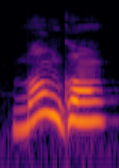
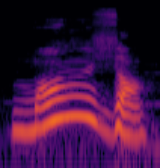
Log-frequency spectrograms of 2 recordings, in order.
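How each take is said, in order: First: The g is hard, like in go. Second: The g is soft, like in mirage. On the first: The speaker calls it wrong. "Pour ne pas dire mangon" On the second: The speaker calls it right. "mais mangeons"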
